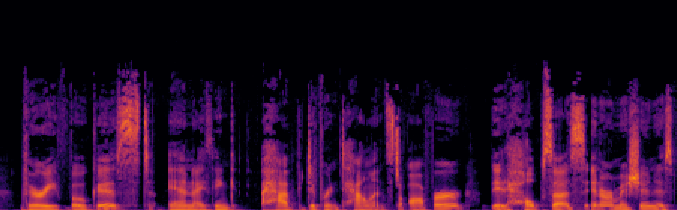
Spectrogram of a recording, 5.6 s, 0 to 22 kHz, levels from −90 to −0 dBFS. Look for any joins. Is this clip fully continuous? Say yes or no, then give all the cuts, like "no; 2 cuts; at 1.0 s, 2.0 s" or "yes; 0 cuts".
no; 1 cut; at 4.0 s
